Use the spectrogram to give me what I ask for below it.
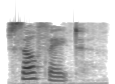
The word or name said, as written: sulphate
